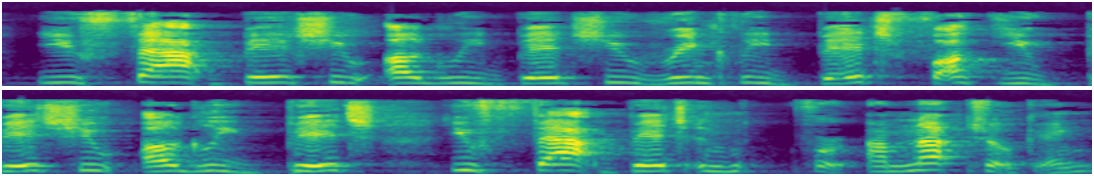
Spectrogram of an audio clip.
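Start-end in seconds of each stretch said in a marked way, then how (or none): 0.2-6.7 mock loud, relentless, nonstop screaming. Retelling a scene at a cliff spot: imitating a boyfriend screaming insults. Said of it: "five minutes screaming at me".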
